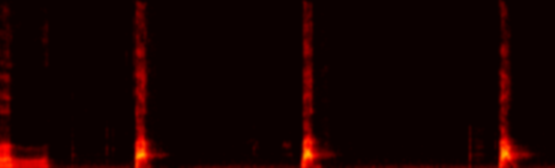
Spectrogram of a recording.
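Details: A Maltese dog, described as mean and growling: a short rough growl opens, followed by three sharp single barks spaced about two seconds apart, with silence between.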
